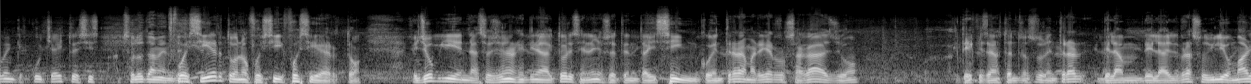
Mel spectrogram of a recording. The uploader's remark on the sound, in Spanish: Entrevistado en la techada de Capilla del Monte, con el sonido de fondo de la calle mas transitada.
